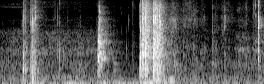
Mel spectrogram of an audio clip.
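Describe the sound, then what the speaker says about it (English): Playing cards being shuffled during a tabletop game of Onirim, heard as a few short, crisp riffling bursts, the loudest in the middle, with quiet gaps between them and no voices. "I shuffle these."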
